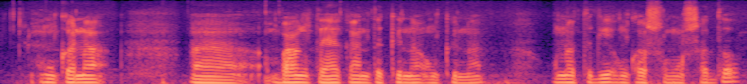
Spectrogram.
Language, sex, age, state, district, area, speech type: Santali, male, 30-45, West Bengal, Birbhum, rural, spontaneous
